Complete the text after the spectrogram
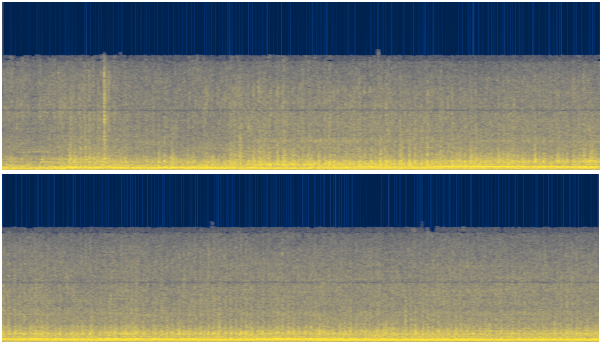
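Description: A motorcycle roars away at full throttle, its engine climbing in pitch.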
